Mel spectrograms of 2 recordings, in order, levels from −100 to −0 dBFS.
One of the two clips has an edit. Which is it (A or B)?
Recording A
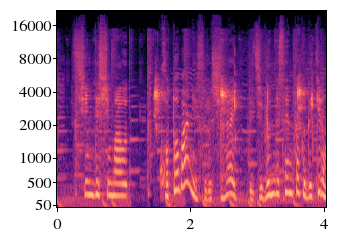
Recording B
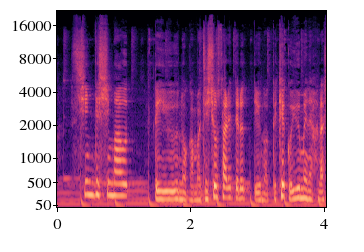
A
